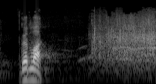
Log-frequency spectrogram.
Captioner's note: applause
